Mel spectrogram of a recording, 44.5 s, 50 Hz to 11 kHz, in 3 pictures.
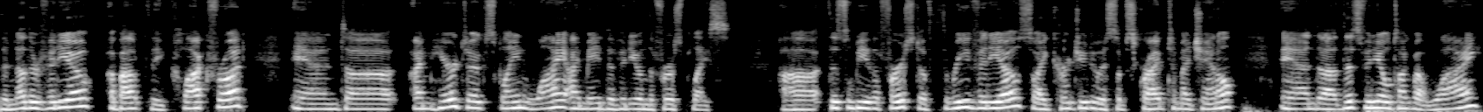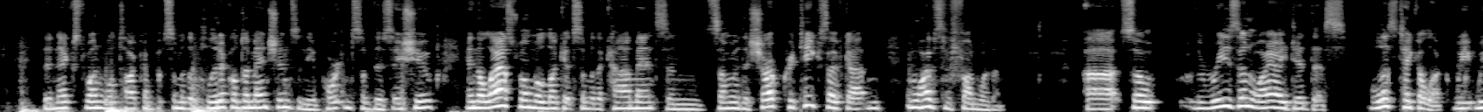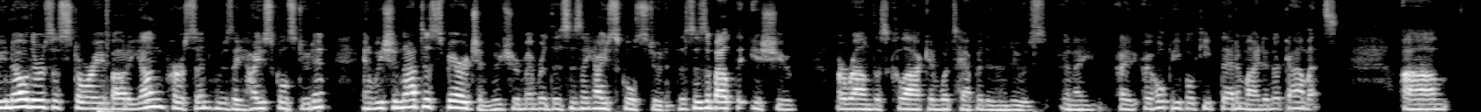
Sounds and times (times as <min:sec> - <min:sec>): Speech: 0:00.0 - 0:24.9, 0:25.6 - 0:44.3.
